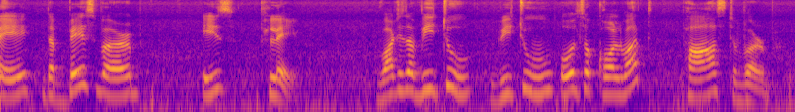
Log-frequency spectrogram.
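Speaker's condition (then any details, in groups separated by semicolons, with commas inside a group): No condition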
